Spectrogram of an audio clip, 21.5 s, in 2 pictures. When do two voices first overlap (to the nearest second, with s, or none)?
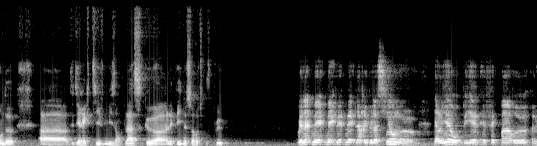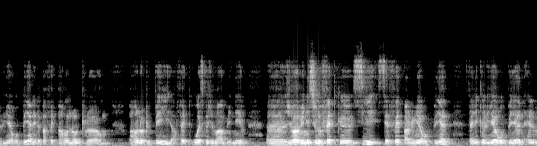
none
